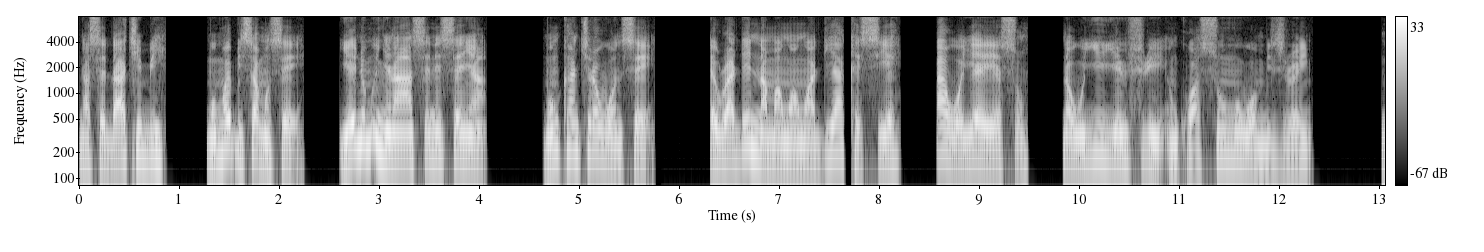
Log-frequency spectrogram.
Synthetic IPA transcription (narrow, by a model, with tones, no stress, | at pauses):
nã˨sɛ˨daː˨˦t͡ɕʰɪ̃˦bi˦ | mʊ̃˨m˦æ˦bi˨sa˦mʊ̃˨sɛ˦ | jɛ˨˦nʊ̃˦mʊ̃˦ɲĩ˨nãː˦sɪ˦nʊ̃˦sɛ̃˦n˦a̰˨ | mʊ̃˦ŋ̩˦kʰã˦ɲt͡ɕʰɪ˦ɾɛ˦wɔ̃˨n˨sɛ̰˦˨ | æ˨wu˨ɾa˨dɪ˦n̩˦nã˨m˨ã˨ŋʷ˨ã˨ŋʷ˨ã˨dɪ˦a˦kʰɛ˨sɪ˦ɛ˦ | a˨wɔ˨jɛ˦˨jɛ˦sʊ˦ | nã˨wɔ˨ji˦˨jɛ̃˦m̩˦fi˦ɾi˦˨ŋ̩˨kʰʊ˨a˨sʊ̃˦mʊ̃˦wɔ̃˨mː˨mĩ˨s̬ɾẽ˦˨n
